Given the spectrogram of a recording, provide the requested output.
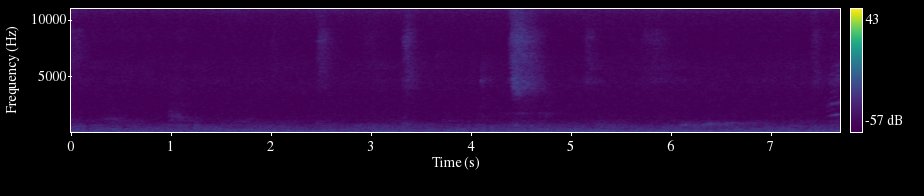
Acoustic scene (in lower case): residential area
